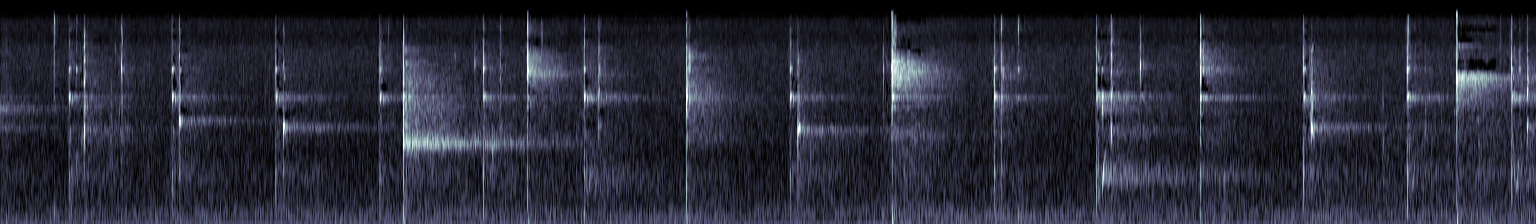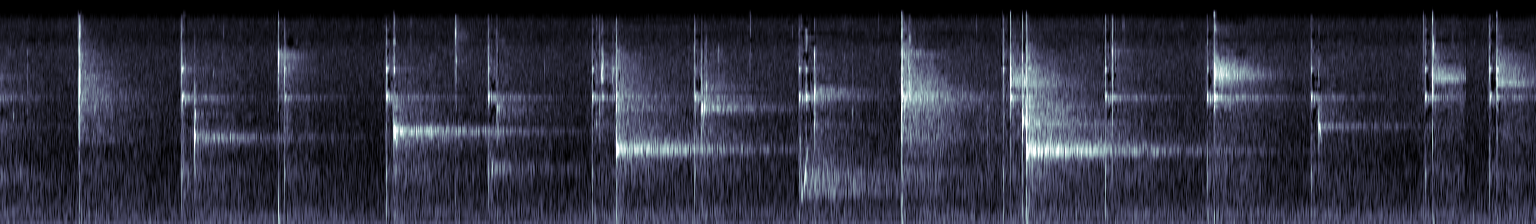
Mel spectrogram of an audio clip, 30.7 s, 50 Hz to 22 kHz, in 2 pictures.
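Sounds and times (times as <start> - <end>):
water dripping from stalactites into a cave: 0.0 - 30.7.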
